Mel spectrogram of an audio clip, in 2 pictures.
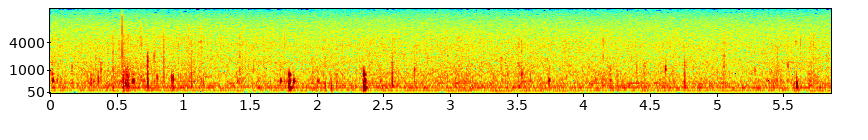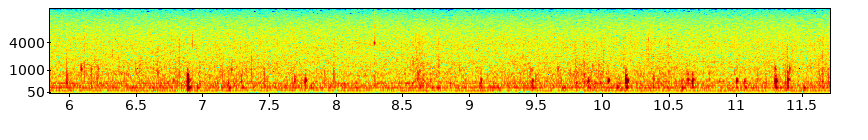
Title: more hungry stomach growls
